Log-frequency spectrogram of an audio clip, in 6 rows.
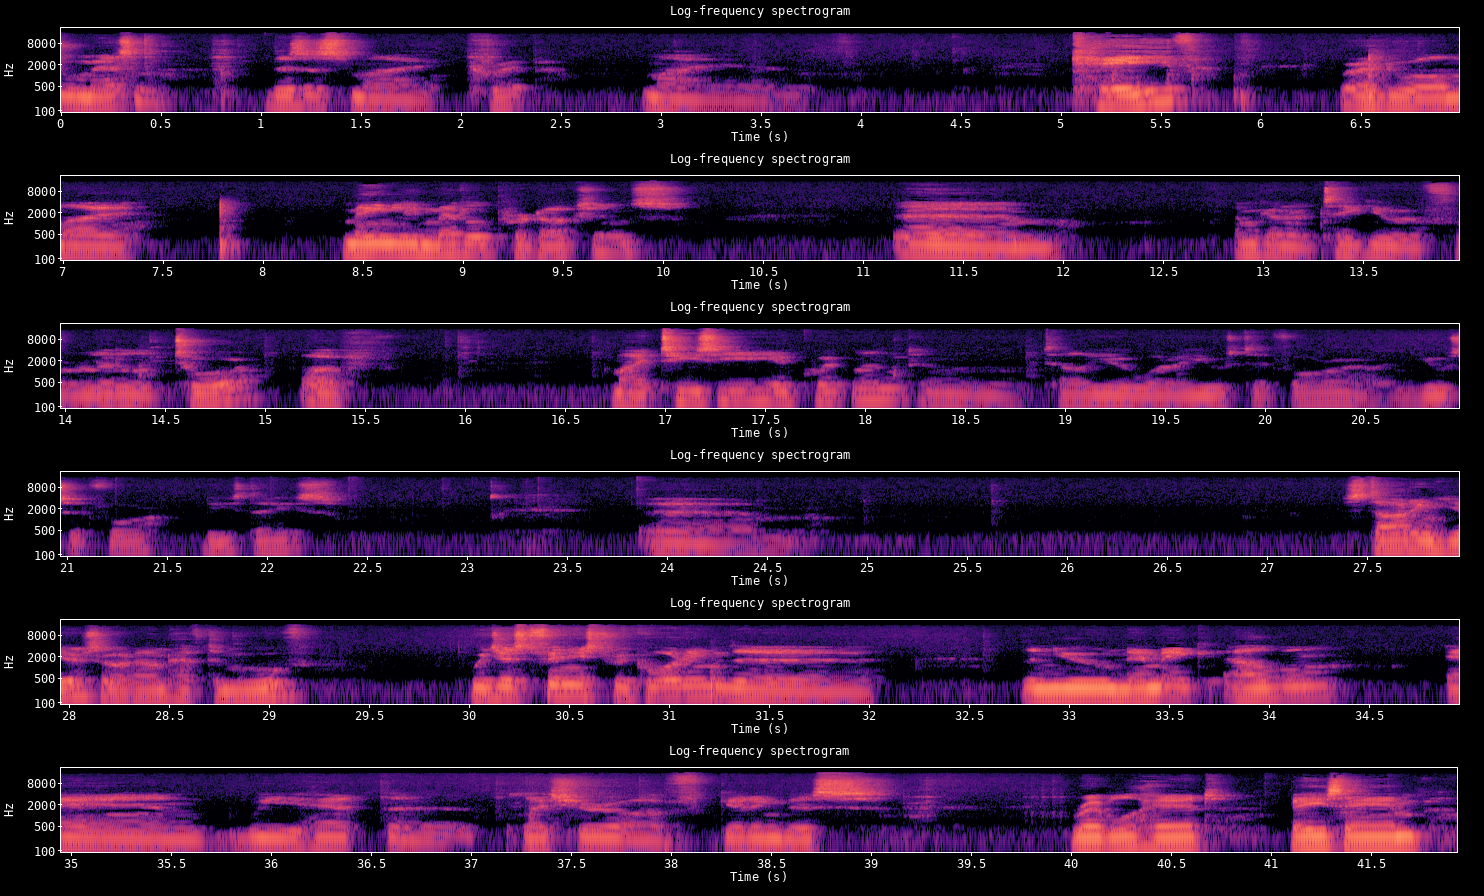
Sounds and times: Speech: 0.0 - 3.8, 5.0 - 7.5, 8.4 - 10.2, 11.2 - 12.1, 12.8 - 15.6, 16.7 - 22.5, 23.8 - 24.8, 27.4 - 29.3, 30.0 - 32.1, 32.8 - 39.2, 40.0 - 41.9.

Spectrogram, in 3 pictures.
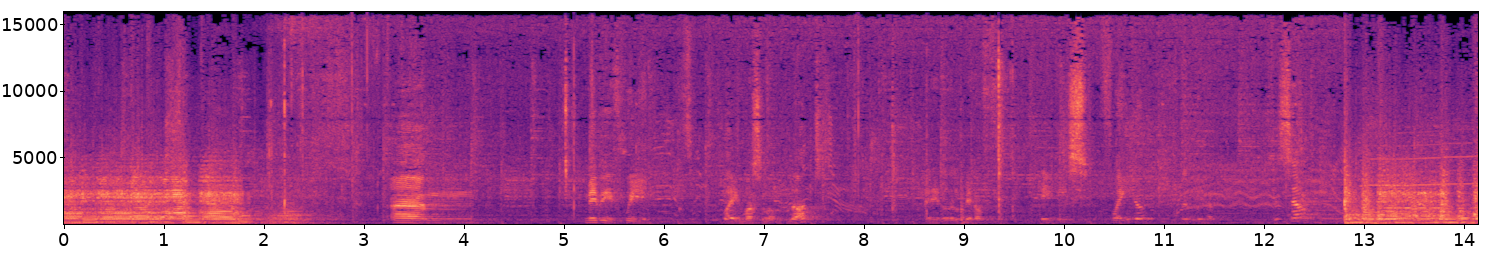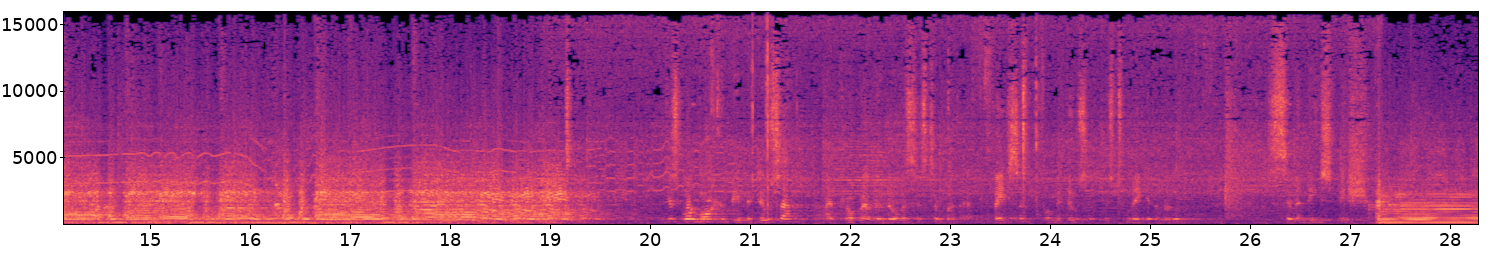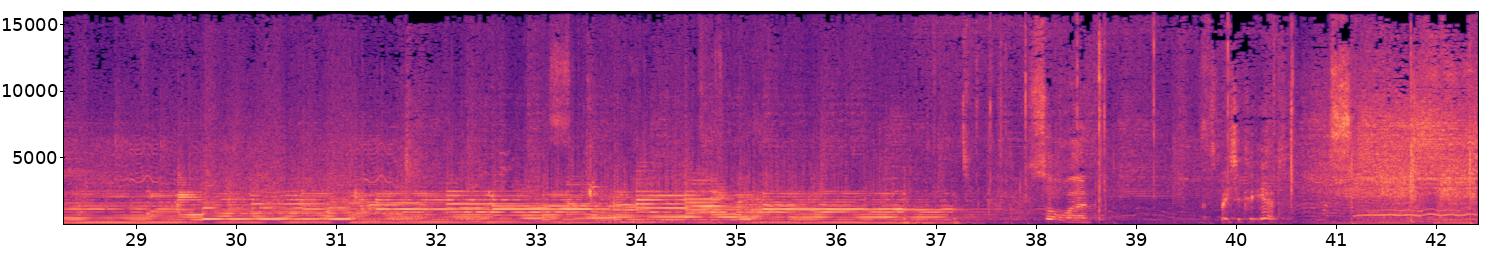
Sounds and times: Guitar: 0.0 - 42.4.

